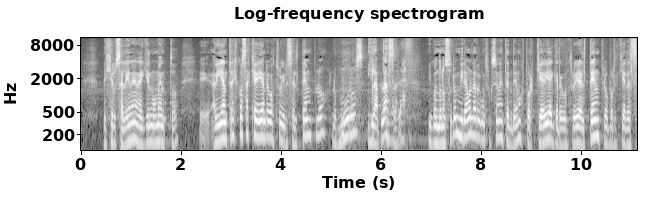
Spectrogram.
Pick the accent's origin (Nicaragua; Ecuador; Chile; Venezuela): Chile; si ustedes me preguntan a mí, yo me siento muy chileno en general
